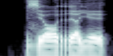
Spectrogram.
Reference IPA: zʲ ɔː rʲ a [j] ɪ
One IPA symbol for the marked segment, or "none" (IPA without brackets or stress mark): j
